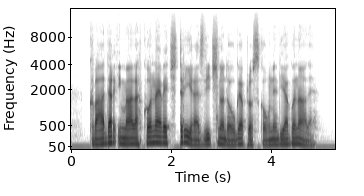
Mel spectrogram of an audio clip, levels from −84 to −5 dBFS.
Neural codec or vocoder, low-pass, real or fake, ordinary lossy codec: autoencoder, 48 kHz, 32 numbers a frame, DAC-VAE, trained on Japanese speech; 14.4 kHz; fake; none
